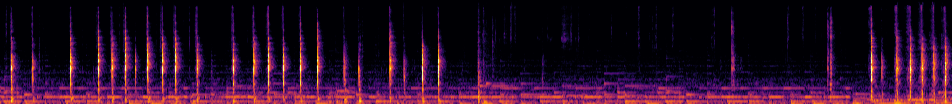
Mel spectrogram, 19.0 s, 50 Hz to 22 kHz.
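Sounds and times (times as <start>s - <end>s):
background music: 0.0s - 19.0s
knife chopping on cutting board: 0.2s - 0.8s, 1.4s - 4.0s, 4.6s - 8.9s, 17.4s - 19.0s.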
